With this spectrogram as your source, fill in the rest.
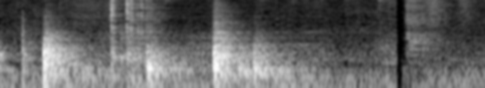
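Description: Milk being stirred in a pan on the stove while it cooks down for basundi: a spoon scrapes and knocks against the metal in a few soft, uneven strokes, heard up close.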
